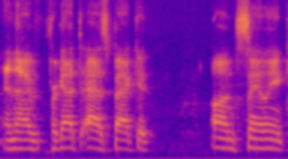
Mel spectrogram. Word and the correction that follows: Salience: Capital V, is it Salient Capital? I feel like I'm saying it incorrectly. Salience or Salient with a T? – It's Salience, but I mean,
